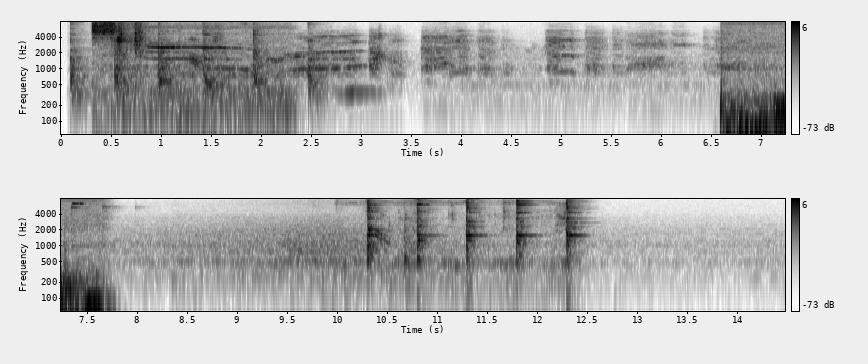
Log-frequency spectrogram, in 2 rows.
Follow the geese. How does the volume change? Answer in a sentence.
The loudness of the geese goes down.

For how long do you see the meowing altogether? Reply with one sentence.
The meowing can be heard for 5 seconds in total.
